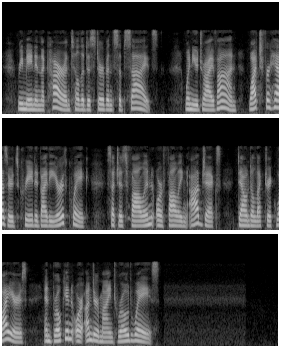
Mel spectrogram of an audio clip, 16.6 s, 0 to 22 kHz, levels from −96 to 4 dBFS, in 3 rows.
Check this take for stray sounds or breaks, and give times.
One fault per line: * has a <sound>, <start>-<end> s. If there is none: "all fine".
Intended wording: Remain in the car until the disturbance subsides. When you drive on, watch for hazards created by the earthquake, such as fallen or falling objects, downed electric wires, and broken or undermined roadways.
all fine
